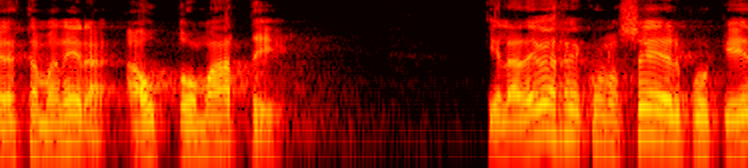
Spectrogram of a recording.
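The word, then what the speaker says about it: αὐτομάτη: frase refleja la palabra griega griega que se pronuncia de esta manera autómata que la debes reconocer porque es de esa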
